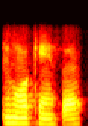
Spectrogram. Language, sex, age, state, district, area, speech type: Tamil, male, 18-30, Tamil Nadu, Sivaganga, rural, conversation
